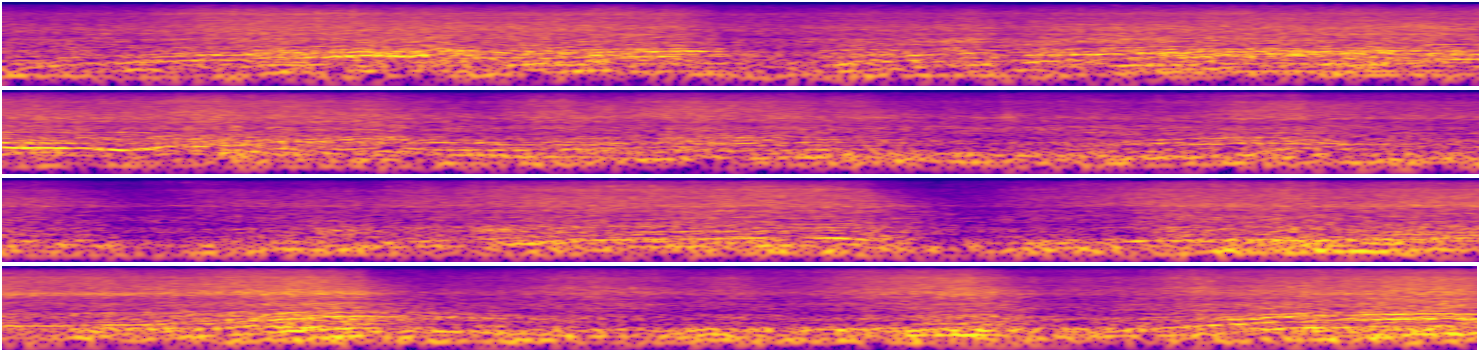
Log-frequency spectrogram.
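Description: Engines of several demolition derby cars running and revving up and down over and over, their pitch rising and falling in repeated swells over a steady engine rumble.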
